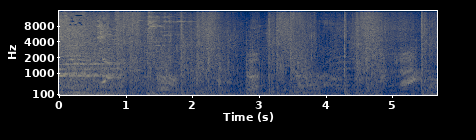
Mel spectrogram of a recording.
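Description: Fantasy game spells crackle and hits clash in a fast fight.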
